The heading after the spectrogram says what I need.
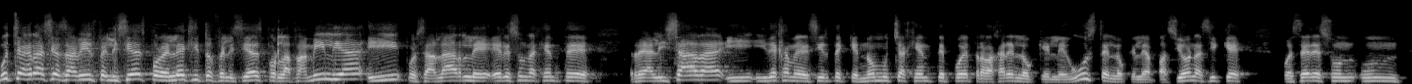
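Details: Adult man speaking Spanish; typical speech.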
